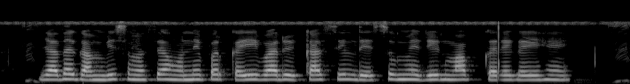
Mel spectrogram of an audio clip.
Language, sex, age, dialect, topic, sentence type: Hindi, female, 18-24, Awadhi Bundeli, banking, statement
